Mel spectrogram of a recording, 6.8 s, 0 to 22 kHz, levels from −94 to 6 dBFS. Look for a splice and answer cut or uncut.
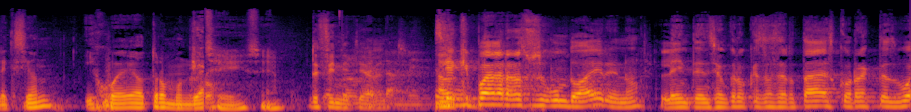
cut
